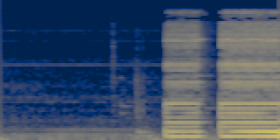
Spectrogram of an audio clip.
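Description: Two low notes played on an electronic keyboard: a short one just over a second in, then a held one near the end. They are C and the black key just above it, C sharp, played one after the other to compare them.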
